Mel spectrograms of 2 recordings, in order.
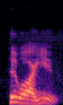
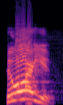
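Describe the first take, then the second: First: Said in the usual way. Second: Loud, high preacher's demand; raised voice, falling sharply at the end; forceful challenge. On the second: Acted. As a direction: thunder the question at the congregation. Verse repeated as forceful challenge.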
